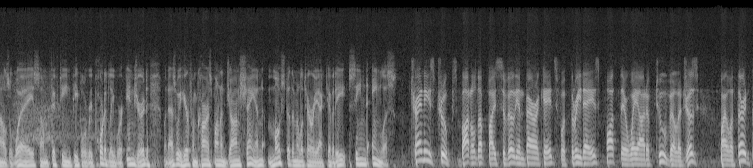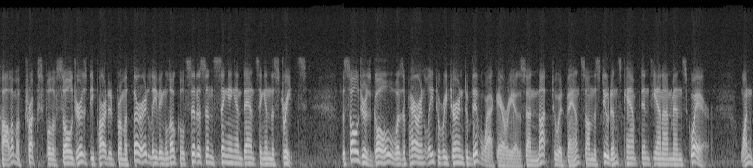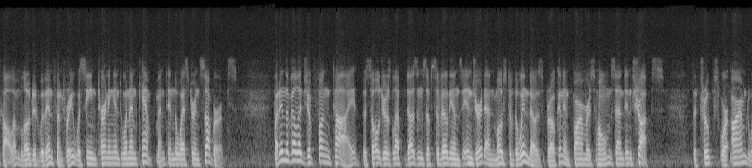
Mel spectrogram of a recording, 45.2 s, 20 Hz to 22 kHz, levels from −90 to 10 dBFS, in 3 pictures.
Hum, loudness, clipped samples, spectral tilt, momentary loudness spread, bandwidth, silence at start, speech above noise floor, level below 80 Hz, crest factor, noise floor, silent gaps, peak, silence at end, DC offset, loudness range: none; -17 LUFS; under 0.1%; -8 dB/octave; 5 LU; 18 kHz; 0 s; 26 dB; -36 dBFS; 16 dB; -42 dBFS; none; -2 dBFS; 0 s; under 0.1%; 3 LU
